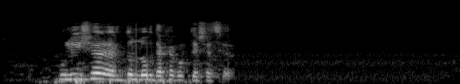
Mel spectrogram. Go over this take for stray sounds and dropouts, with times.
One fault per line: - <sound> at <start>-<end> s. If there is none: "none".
none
